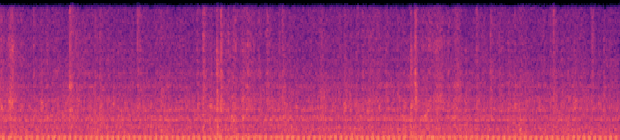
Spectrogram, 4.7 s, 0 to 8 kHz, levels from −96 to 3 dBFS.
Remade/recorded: remade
